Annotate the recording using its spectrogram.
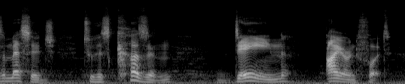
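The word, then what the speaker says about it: Dáin Ironfoot: message to his cousin danne ironfoot sometimes it's pronounced da in and he is the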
